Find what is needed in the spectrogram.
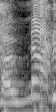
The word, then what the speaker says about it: Conan: it's Conan the Barbarian. it's a two-syllable word.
